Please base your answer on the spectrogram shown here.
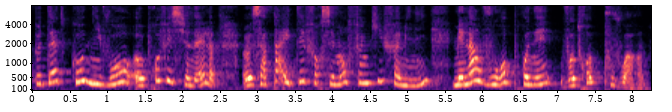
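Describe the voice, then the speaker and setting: A high-pitched woman reading tarot cards, her voice nasal and stuffed up from a cold. She chats casually with plenty of fillers and speaks straight to her viewers. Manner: chatty, many fillers, addresses viewers directly. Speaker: tarot reader.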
